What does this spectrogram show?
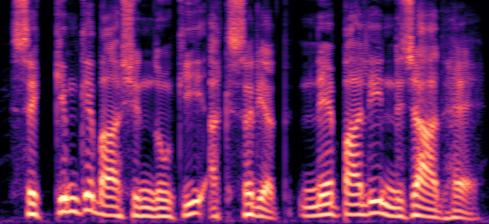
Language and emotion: Urdu, neutral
